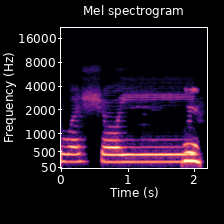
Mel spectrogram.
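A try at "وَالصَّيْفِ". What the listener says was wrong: Jangan syoib. Tapi mana tadi? So ya. Ujung lidah. So. Jangan tengah lidahnya. Tengah lidahnya turun ini. So. Wasoif.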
